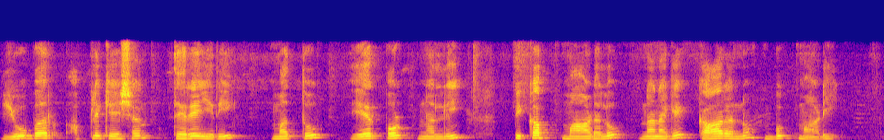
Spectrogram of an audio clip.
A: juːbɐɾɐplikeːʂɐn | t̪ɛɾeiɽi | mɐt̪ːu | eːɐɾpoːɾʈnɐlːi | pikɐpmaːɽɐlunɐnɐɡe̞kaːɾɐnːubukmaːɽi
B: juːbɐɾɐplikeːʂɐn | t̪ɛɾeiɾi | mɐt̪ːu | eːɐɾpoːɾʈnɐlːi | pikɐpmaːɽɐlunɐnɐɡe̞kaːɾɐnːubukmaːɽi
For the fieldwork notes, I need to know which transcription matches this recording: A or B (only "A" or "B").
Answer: B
